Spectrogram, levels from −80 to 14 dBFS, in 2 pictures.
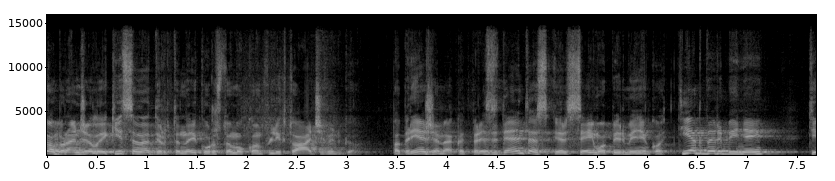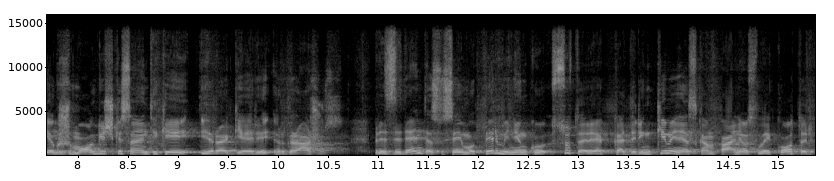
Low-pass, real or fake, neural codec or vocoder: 14.4 kHz; fake; vocoder, 44.1 kHz, 128 mel bands every 512 samples, BigVGAN v2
